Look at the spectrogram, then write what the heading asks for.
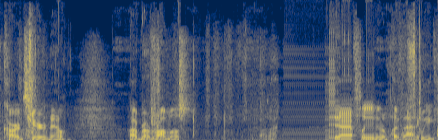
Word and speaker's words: Ramos: even say trauma serve Ramos Ramos is the correct Hispanic pronunciation Ramos the dragon engine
